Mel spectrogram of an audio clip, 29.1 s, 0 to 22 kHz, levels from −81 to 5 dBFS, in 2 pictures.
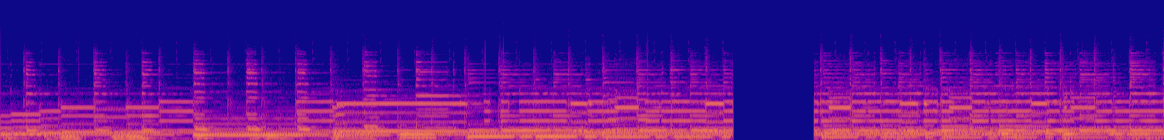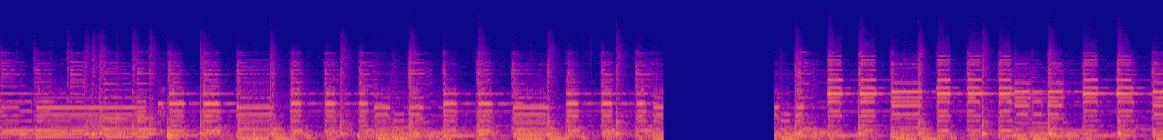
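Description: At 1.56 s, 4.41 to 4.43 s and 5.74 s the audio skips ahead by compressed frames: whole 23.2 ms frames are dropped, roughly two at the first point and one at each of the others, so about 50 ms, then 20 ms, of sound vanishes.

From 9.15 to 10.17 s a playback stall cuts the sound to silence for about 1.0 s, likely because the player ran short of data.

A time-compressed catch-up follows from 10.17 to 13.17 s, running at 1.15× speed: the audio is hurried but keeps its normal pitch.

A second playback stall runs from 22.83 to 24.23 s, about 1.4 s of silence, likely from a blocked playback thread. A catch-up at 1.1× follows to 27.18 s, and at 25.80 s, inside it, roughly two more frames, about 50 ms, are skipped.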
